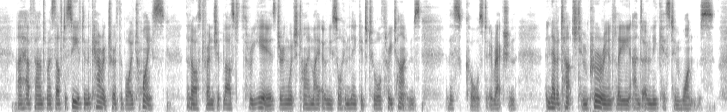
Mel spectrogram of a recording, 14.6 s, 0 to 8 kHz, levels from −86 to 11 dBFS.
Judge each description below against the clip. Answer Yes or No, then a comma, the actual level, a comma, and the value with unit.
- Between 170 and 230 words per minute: Yes, average, 175 wpm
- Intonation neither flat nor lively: No, narrow, 1.4 semitones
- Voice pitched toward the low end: Yes, low, 115 Hz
